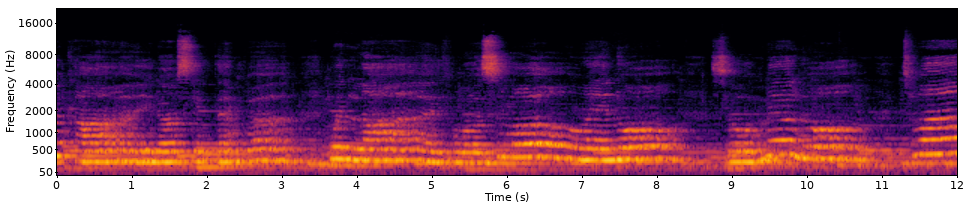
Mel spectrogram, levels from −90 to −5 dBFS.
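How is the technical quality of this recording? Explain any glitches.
No glitches turn up anywhere here, so there's nothing to explain and the recording just runs without a hitch.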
